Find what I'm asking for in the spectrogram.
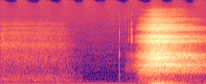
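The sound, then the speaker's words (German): A deep breath drawn in during a guided meditation: after a quiet pause, a single breathy rush swells, peaks and then eases off toward the end. “Atme tief ein, als würdest du zum allerersten Mal einatmen.”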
